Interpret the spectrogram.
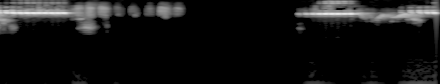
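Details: Rufous-faced Warbler while feeding chicks: a long, sharp, high-pitched rattling trill, a quiet gap with a few faint ticks, then another trill ending in a rising slurred flourish.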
